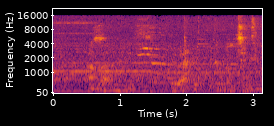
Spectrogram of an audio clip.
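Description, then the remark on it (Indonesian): A person imitates a cat's meow with their voice while asking for the English word for cat, a couple of drawn-out mewing calls over a steady background hum. “bahasa Inggrisnya kucing meong meong apa itu?”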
